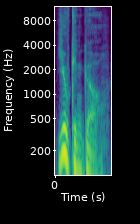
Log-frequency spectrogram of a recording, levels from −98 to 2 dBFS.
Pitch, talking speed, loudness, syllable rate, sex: 110 Hz, 195 wpm, -18 LUFS, 3.9 syllables/s, male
